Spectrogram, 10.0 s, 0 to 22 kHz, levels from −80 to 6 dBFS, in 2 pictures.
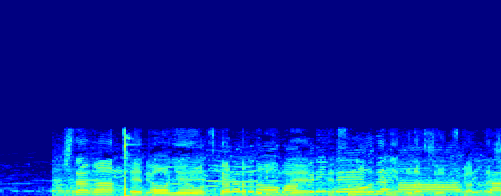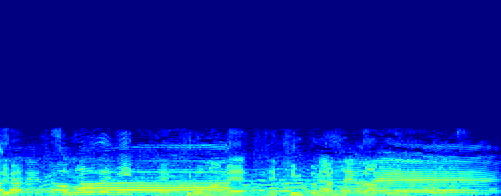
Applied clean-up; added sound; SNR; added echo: none; Shatter; 6 dB; none.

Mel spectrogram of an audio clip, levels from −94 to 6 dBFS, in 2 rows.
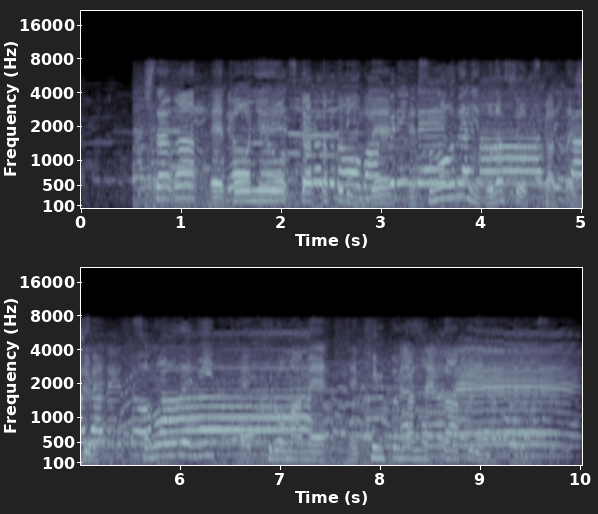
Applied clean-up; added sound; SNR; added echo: none; none; none; none.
